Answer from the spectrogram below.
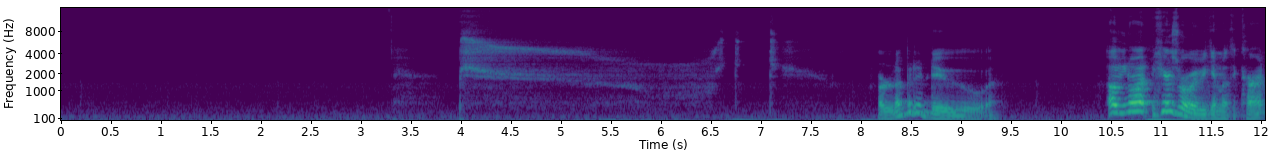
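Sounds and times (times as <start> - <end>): person breathy exhale: 3.3 - 7.8.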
